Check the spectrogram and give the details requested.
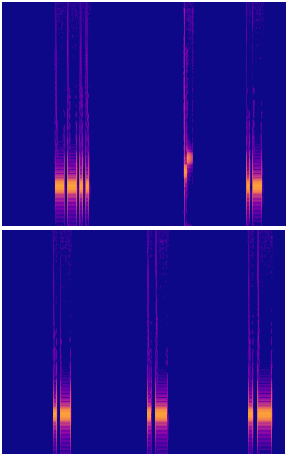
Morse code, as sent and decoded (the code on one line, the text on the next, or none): --.. / .- .- .- .-
Z AAAA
